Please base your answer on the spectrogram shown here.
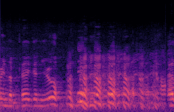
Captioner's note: everyone laughs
